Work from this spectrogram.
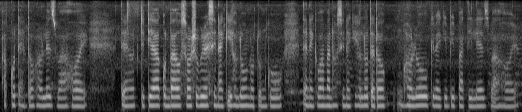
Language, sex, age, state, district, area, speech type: Assamese, female, 18-30, Assam, Sivasagar, rural, spontaneous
